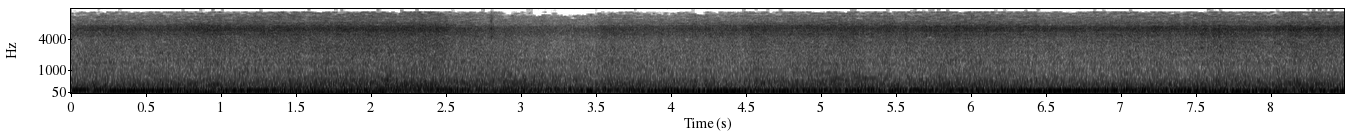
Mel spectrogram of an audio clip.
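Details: Onboard a Torino 2014 bus on a Mercedes-Benz OF-1721 BlueTec 5 chassis, recorded 2022: a deep, steady drone and low hum under driving load, with road noise masking details. Roaring rear differential.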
